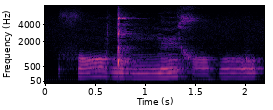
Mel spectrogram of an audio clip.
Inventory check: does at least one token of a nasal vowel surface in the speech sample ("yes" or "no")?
yes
